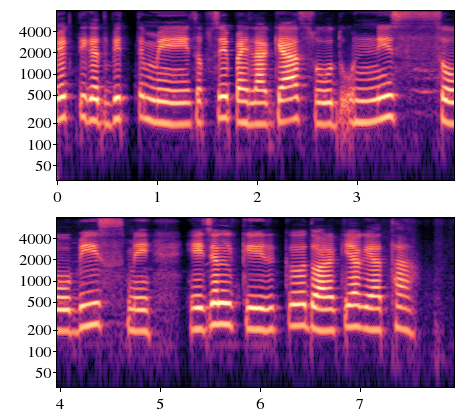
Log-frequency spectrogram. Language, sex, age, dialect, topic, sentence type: Hindi, female, 18-24, Marwari Dhudhari, banking, statement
